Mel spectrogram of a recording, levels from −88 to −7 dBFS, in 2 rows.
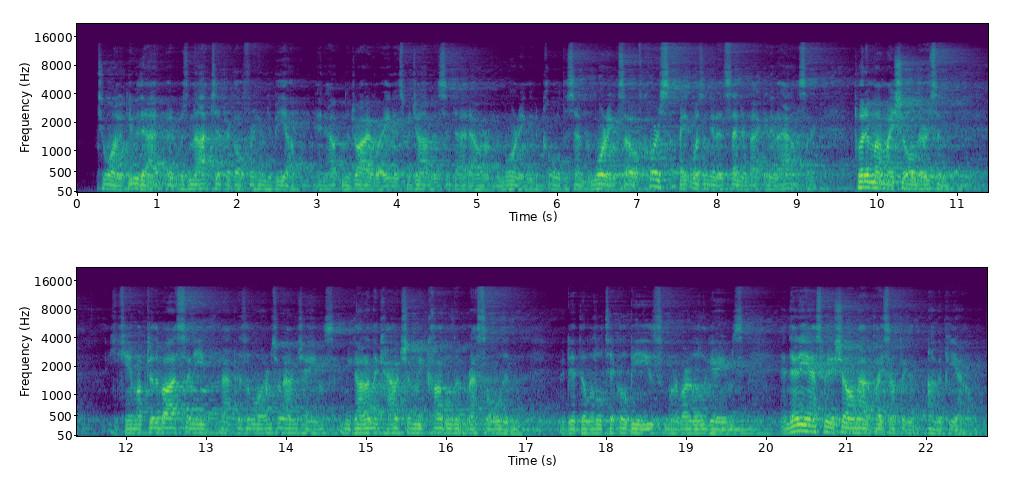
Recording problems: room echo; noticeable; dies away in 2.4 s
off-mic speech; somewhat distant

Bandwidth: 14 kHz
